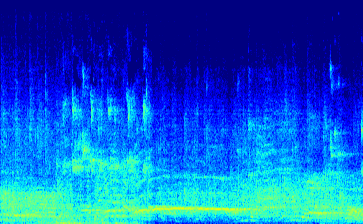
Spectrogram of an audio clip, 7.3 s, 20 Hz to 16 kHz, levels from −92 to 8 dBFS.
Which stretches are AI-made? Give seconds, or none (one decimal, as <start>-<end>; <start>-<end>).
0.0-0.8; 1.4-6.2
